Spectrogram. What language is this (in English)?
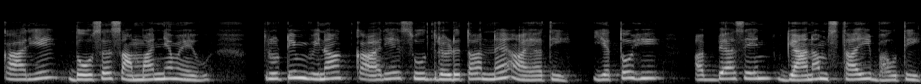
Sanskrit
